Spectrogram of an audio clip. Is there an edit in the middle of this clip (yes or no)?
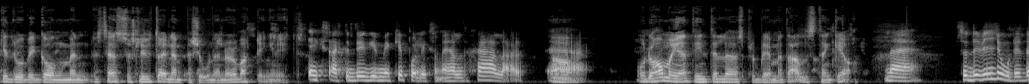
no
